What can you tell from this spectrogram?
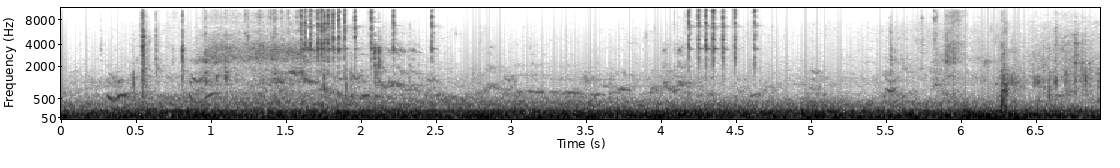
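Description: Spinning reel being cranked against a hooked fish, its mechanism clicking in two short bursts, about a second in and again about four seconds in, over a steady low rumble.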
